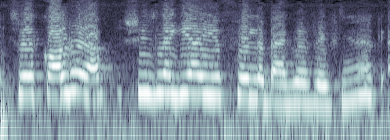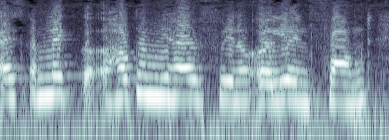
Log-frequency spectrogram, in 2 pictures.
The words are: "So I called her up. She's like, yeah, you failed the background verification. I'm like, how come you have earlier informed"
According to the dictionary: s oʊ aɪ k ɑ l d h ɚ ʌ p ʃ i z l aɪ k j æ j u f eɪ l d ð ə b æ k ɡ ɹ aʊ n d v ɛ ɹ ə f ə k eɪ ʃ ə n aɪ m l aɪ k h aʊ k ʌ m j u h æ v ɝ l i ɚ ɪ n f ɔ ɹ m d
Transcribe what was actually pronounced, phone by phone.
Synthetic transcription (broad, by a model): s oʊ aɪ k ɑ l d h ɚ ʌ p ʃ i z l aɪ k j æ j u f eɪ l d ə b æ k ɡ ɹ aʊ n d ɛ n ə ə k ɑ ə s aɪ m l aɪ k h aʊ k ʌ m j u h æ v ɝ l i ɚ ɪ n f ɔ ɹ m d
